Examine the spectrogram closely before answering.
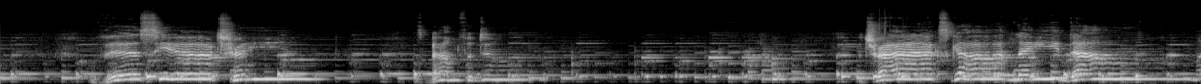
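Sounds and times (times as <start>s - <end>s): banjo picking: 0.0s - 12.0s.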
